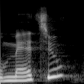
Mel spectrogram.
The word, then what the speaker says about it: Matthew: Nós conhecemos já o Matthew, falei certo uhum, o nome dele? – Isso.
